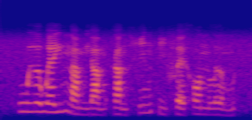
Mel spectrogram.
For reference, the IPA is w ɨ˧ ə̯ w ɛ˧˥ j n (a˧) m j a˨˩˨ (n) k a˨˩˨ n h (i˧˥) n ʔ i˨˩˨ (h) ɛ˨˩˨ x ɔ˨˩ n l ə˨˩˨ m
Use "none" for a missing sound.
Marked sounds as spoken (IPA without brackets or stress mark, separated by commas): a˨˩, m, i˧˥, f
